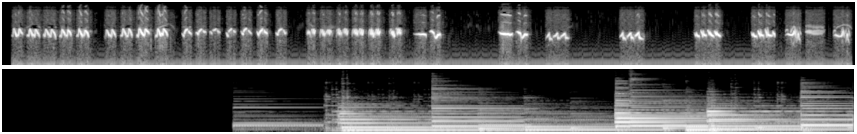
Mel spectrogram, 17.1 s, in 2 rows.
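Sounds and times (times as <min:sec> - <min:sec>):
small songbird chirping: 0:00.1 - 0:08.5.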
